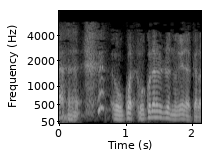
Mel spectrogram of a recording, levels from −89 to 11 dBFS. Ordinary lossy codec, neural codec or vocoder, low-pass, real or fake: MP3, 24 kbps; codec, 16 kHz in and 24 kHz out, 0.4 kbps, LongCat-Audio-Codec, fine tuned four codebook decoder; 7.2 kHz; fake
